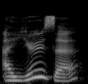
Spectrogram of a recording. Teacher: where the vowel U is pronounced y, we use a. So we say an umbrella, but a user, because user sounds like it begins with a Y.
